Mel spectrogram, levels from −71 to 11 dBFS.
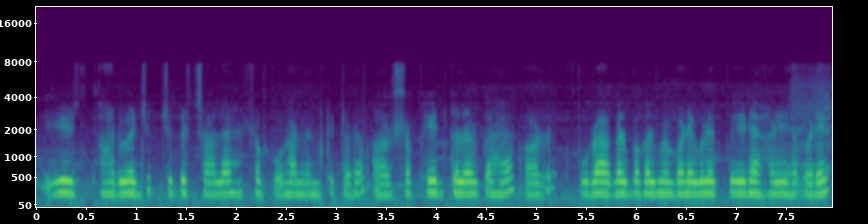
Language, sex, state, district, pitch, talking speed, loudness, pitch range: Awadhi, female, Uttar Pradesh, Varanasi, 205 Hz, 165 wpm, -16 LUFS, 195-210 Hz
